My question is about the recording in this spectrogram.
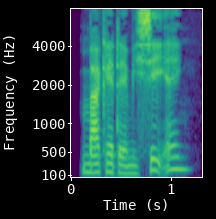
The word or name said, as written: makadamisering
